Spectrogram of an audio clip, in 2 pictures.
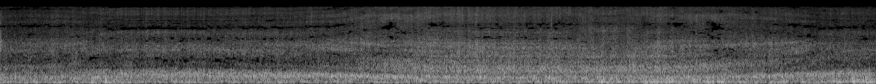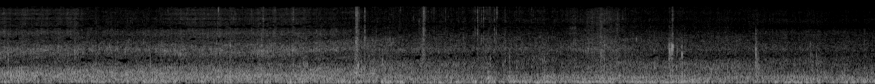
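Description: Engine of a sand-pumping rig running steadily while sand slurry is pumped into a flooded plot, somewhat louder in the first half, with a few light clicks in the second half.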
